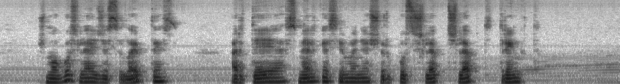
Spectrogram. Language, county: Lithuanian, Panevėžys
